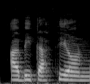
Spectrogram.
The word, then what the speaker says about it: habitación: Recoger la habitación or ordenar la habitación. Remember, the H is not there. We never pronounce it.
